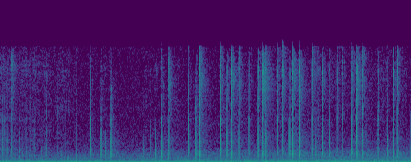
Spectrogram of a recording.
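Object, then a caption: Bar of dark chocolate. Long painted nails tap quickly and lightly on an unwrapped solid dark chocolate bar held above its foil wrapper, making a steady run of soft, bright clicks with faint crinkly rustling. A low, steady hum sits underneath the quiet tapping.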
